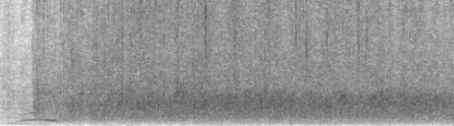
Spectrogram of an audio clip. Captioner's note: applause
